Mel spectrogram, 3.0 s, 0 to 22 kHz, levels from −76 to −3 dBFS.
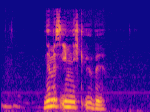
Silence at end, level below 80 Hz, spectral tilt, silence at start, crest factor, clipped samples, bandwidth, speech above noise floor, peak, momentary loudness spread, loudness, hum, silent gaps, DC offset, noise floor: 0.9 s; -52 dBFS; -3.5 dB/octave; 0.1 s; 18 dB; under 0.1%; 16.5 kHz; 36 dB; 0 dBFS; 22 LU; -15 LUFS; none; none; under 0.1%; -51 dBFS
